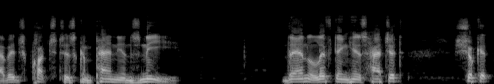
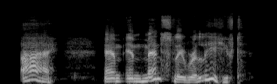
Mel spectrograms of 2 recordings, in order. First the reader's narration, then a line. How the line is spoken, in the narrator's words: exclaimed Will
